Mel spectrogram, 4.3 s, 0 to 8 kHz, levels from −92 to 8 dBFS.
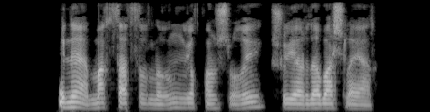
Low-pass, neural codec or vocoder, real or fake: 7.2 kHz; none; real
